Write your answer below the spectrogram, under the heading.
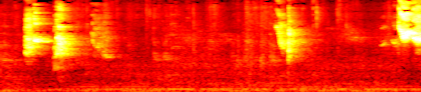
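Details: Parrots at a breeding centre on an ordinary day: two rapid rasping squawks, a pause, another harsh squawk, then a loud screech at the end, with lower chatter between.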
